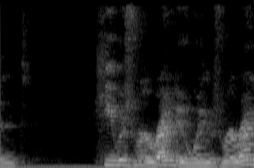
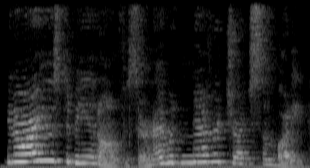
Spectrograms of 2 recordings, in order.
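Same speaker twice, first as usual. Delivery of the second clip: lecturing cop; 11 semitones higher, 3 dB louder than usual. Retold or imitated. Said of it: "he went into".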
